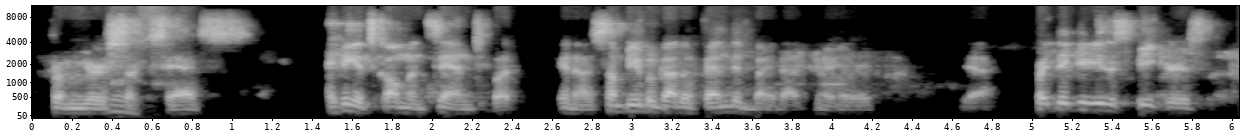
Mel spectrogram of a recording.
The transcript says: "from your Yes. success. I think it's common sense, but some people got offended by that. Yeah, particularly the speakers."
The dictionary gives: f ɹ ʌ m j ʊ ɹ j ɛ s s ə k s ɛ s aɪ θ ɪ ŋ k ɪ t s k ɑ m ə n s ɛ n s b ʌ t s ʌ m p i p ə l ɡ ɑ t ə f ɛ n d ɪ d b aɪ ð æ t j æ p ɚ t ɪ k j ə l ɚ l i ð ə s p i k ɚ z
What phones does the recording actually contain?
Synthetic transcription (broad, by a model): f ɹ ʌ m j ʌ ɹ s s ə k s ɛ s aɪ θ ɪ ŋ k ɪ t s k ɑ m ə n s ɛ n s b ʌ t s ʌ m p i p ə l ɡ ɑ t ə f ɛ n d ɪ d b aɪ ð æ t j æ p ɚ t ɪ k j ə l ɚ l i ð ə s p i k ɚ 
